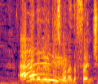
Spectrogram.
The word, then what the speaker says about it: Guadeloupe: How do you pronounce this? Guadeloupe. Guadeloupe is one of the French islands they have here in this part of the world.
